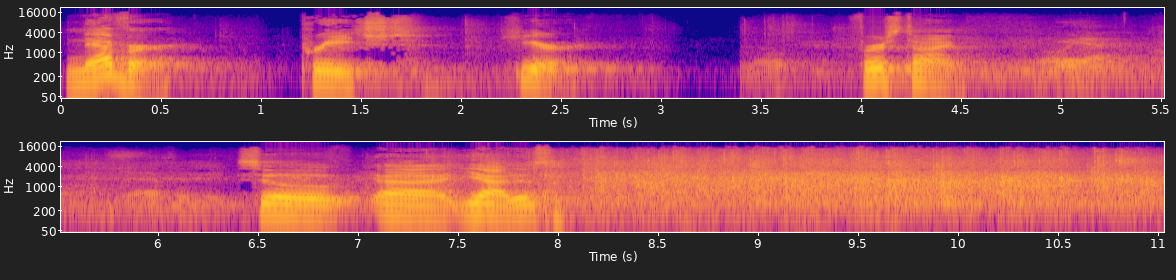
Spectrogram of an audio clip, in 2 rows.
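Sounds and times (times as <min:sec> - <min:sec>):
speech: 0:00.0 - 0:00.6, 0:01.2 - 0:02.7, 0:04.0 - 0:04.6, 0:06.4 - 0:08.4
audience applause: 0:07.2 - 0:11.0.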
